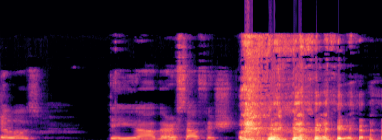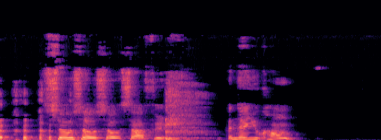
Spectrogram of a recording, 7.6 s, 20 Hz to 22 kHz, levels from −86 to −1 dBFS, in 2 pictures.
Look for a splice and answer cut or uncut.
uncut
